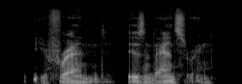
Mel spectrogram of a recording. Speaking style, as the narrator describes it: After a pause, McCurdy said quietly

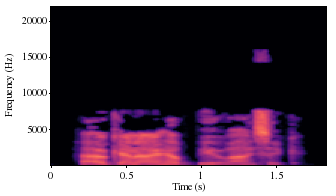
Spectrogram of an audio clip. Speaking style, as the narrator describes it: Ebenezer asked stiffly

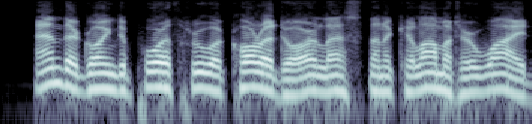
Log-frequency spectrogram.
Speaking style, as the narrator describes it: Nichols said grimly

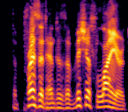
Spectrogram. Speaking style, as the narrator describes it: Tsuboi hissed suddenly

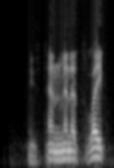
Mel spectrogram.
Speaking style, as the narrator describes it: Pitt grunted

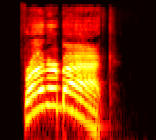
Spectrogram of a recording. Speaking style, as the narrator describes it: shouted in the pilot's window

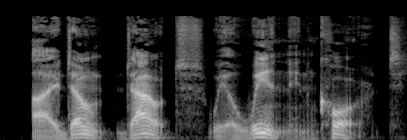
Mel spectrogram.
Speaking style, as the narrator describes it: he said quietly

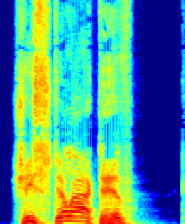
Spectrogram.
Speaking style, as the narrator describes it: Cabrillo shouted

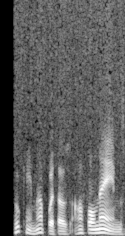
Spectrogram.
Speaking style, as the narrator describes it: murmured Stacy

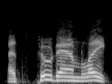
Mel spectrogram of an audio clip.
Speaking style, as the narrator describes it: Mitchell snapped

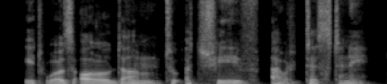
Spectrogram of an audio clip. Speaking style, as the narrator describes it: Jelik replied quietly

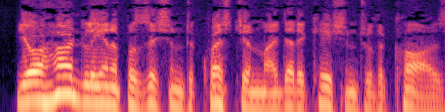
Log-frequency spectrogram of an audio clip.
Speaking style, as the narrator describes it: Amaru said coldly

